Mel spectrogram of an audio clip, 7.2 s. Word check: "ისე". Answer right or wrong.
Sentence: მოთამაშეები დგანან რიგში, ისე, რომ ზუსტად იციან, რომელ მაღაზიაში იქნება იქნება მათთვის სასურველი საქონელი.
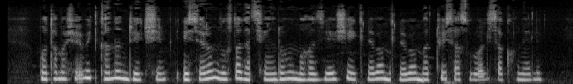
right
